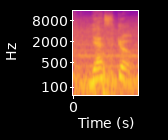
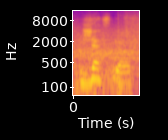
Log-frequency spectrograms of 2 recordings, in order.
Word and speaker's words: Jesko: A lot of people are pronouncing its name wrong. It's Yesko, not Jesko, not Gisko.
